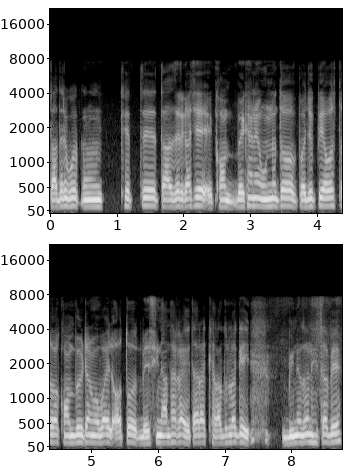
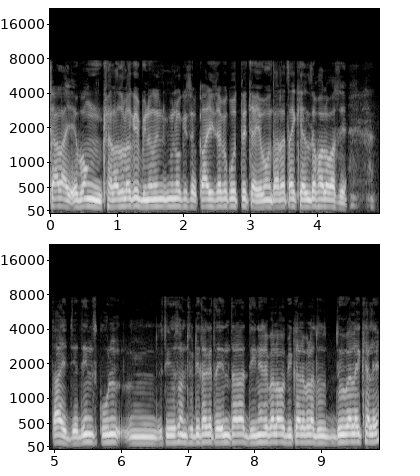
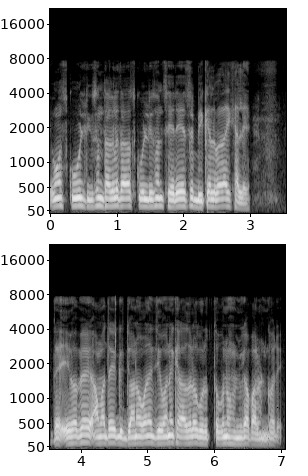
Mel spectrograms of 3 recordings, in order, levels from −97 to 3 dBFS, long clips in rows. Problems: none marked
